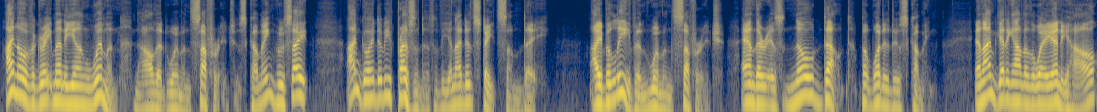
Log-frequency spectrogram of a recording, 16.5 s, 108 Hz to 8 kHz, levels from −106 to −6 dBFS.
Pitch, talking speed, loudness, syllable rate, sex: 145 Hz, 190 wpm, -21 LUFS, 5.4 syllables/s, male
